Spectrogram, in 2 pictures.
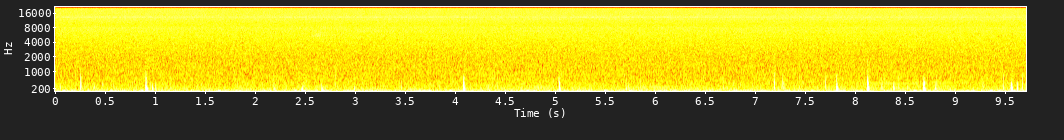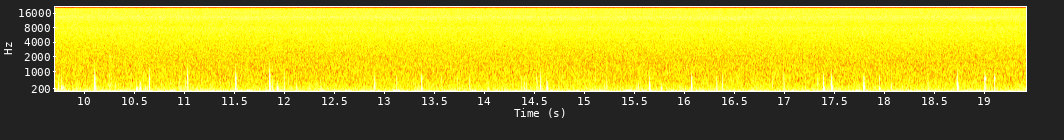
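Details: Stethoscope recording over the abdomen about 3 hours after a meal, when the gut is active: frequent soft clicks and gurgles over a steady low hum, normal active bowel sounds.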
